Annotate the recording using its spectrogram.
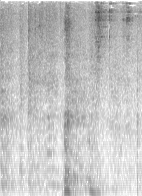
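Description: Short voiced sounds from people, loudest about a second in, with a second one shortly after.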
